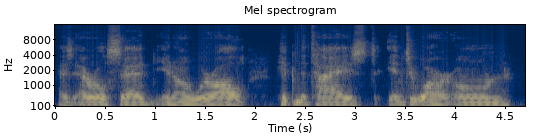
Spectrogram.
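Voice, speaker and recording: A man's voice: lowish voice, little pitch movement, takes it slowly. A man co-hosting a casual discussion, talking with many hesitant restarts and fillers. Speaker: co-host.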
